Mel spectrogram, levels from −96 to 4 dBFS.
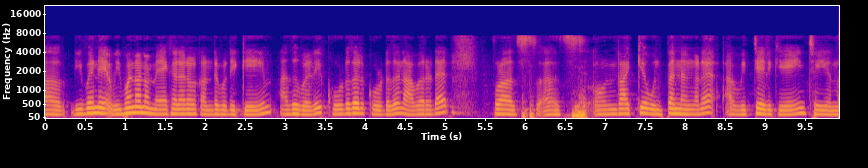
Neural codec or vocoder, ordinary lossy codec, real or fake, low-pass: codec, 16 kHz, 1.1 kbps, Voila-Tokenizer; none; fake; none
